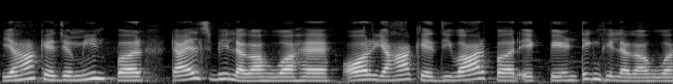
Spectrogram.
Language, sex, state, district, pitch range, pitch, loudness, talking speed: Hindi, male, Jharkhand, Ranchi, 175-225 Hz, 190 Hz, -16 LUFS, 180 wpm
